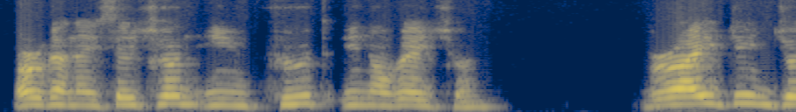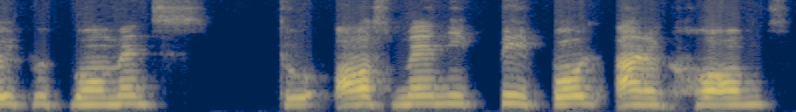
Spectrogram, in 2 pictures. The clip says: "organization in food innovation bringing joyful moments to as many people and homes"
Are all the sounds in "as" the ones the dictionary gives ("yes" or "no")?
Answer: no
